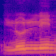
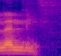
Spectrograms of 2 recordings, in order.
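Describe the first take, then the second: First: The name is said with a 'u' vowel. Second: The name is said with an 'a' vowel. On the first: The speaker calls it wrong. "लुल्ली नहीं" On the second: The speaker calls it right.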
